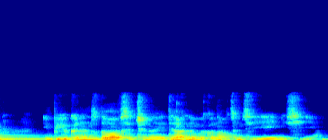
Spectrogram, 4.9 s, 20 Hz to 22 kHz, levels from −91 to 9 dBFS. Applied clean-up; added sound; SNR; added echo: none; Drum; 16 dB; reverberation time 0.6 s.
